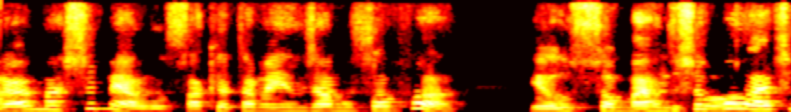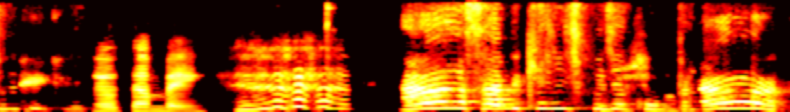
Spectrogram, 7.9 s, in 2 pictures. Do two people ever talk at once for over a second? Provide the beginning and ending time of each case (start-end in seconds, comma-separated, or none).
none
